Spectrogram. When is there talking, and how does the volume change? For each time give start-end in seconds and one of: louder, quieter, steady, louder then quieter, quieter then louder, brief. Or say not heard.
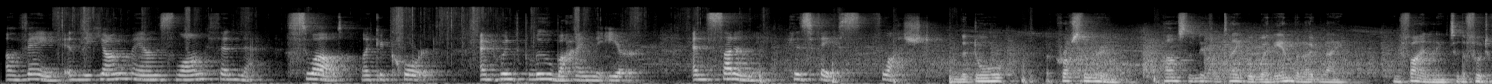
0.0-14.8 steady.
